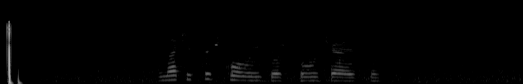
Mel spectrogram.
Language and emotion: Russian, neutral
